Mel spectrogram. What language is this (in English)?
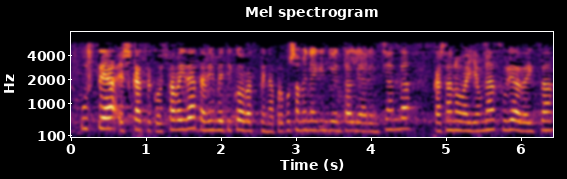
Basque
